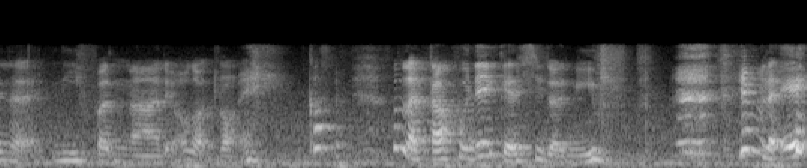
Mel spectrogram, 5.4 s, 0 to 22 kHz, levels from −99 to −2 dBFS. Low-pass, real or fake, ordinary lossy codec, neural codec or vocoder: 7.2 kHz; real; none; none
